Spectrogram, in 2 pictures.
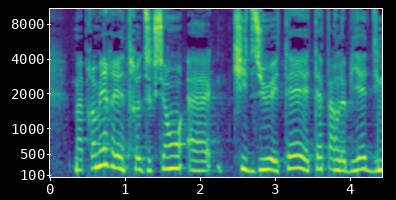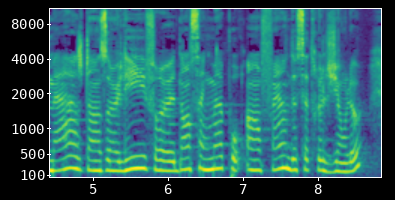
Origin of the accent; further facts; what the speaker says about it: Montreal, Quebec, Canada; also born or lived in South Shore; Je suis originaire de Montréal, où j'ai vécu jusqu'à l'âge de 12 ans, et par la suite, majoritairement, sur la rive sud.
